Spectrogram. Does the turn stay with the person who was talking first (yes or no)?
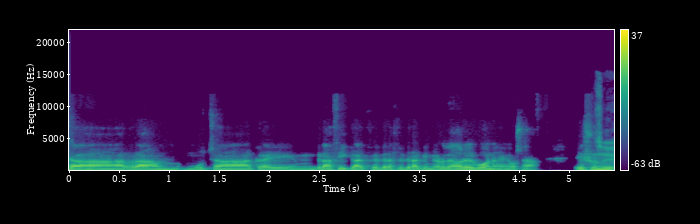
yes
